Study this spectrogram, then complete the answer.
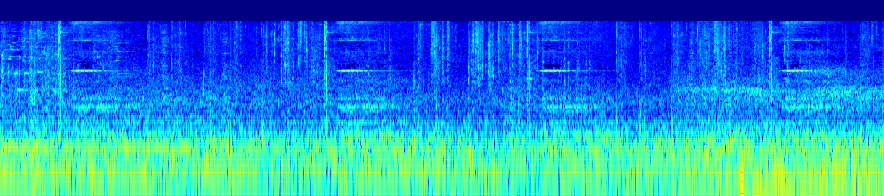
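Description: A soft chime rings several times.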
